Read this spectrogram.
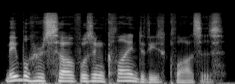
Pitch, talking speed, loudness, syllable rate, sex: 140 Hz, 180 wpm, -18 LUFS, 5.9 syllables/s, male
